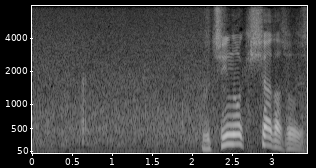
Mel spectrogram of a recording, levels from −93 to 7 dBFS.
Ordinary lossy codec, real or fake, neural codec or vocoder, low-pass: none; real; none; none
